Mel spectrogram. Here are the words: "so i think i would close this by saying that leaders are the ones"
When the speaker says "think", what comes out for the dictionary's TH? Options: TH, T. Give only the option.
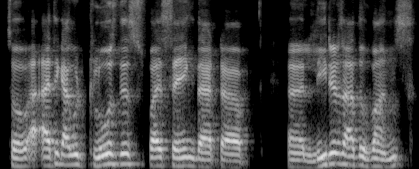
T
